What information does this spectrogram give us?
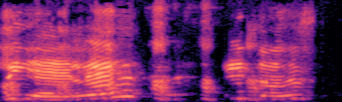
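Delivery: laughing proudly about her son. Real, not acted. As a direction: laugh while saying it, amused by her son.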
